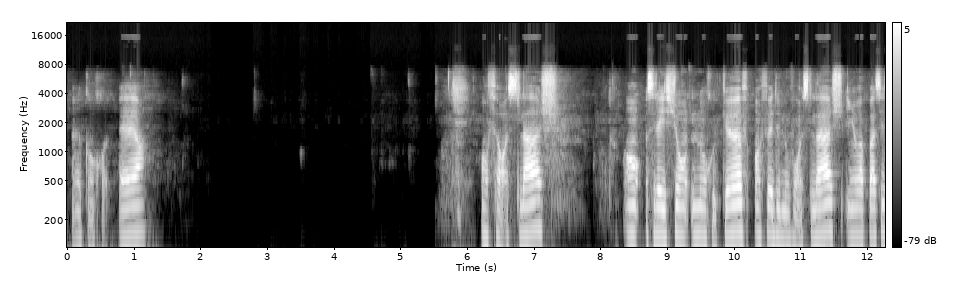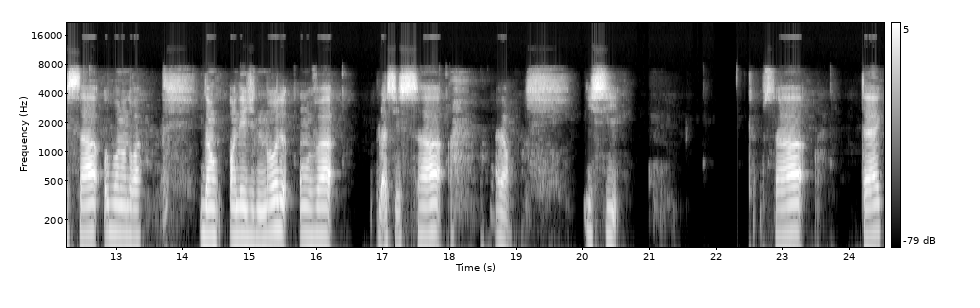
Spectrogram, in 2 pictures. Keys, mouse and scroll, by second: 1.2 Tab, 1.8-3.4 middle drag, 3.4 Tab, 4.6 Tab, 4.9 scroll down 2, 5.2-6.5 middle drag, 6.5 KP_Divide, 7.9-8.2 scroll up 4, 9.2 shift+right click, 10.4 KP_Divide, 12.6 right click, 13.4-14.2 scroll up 4, 14.2 Tab, 14.8 a, 15.1 a, 15.7-16.8 drag, 16.8 s, 18.5 KP_3, 19.3-20.2 scroll down 4, 20.2-21.6 shift+scroll down 2, 21.8-23.1 drag, 23.1-23.7 scroll up 2, 23.7 click.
